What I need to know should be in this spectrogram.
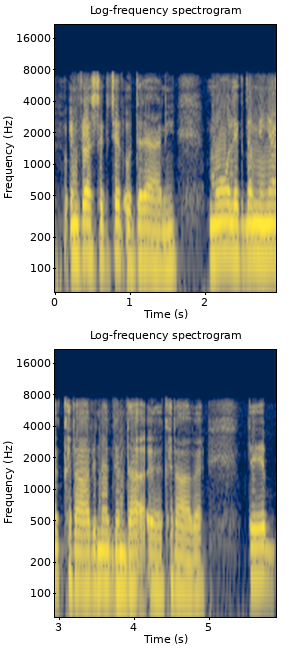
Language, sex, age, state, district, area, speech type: Dogri, male, 18-30, Jammu and Kashmir, Samba, urban, spontaneous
